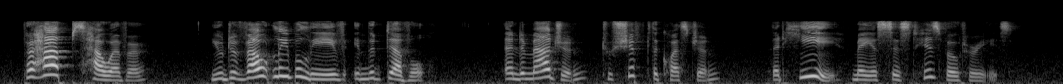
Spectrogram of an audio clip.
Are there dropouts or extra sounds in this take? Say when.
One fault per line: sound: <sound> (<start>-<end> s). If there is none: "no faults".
no faults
